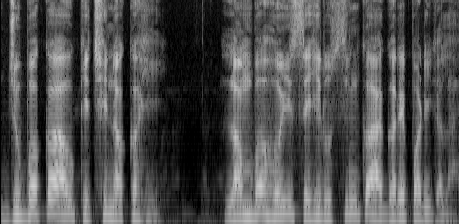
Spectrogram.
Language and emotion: Odia, neutral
